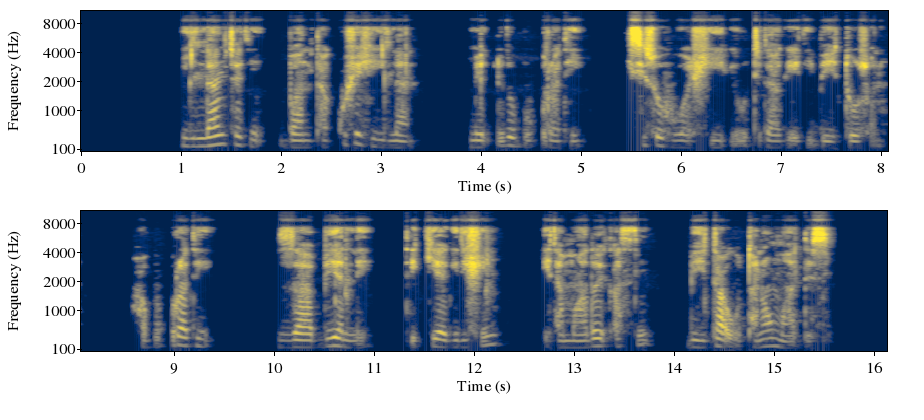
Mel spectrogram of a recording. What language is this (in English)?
Wolaytta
